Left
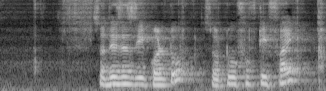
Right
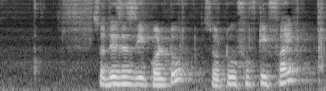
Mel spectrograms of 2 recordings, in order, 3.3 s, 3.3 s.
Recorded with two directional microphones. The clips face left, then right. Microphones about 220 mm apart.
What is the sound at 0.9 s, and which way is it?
Speech, 35° right (ahead or behind).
